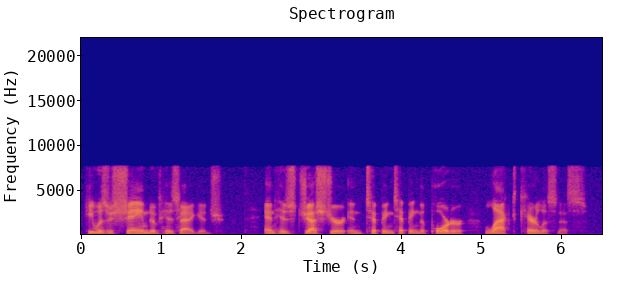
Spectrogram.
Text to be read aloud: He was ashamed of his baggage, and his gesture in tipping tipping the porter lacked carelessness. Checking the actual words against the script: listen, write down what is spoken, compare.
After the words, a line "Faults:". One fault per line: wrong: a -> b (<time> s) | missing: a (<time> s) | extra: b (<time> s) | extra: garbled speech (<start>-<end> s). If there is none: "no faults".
He was ashamed of his baggage, and his gesture in tipping tipping the porter lacked carelessness.
Faults:
no faults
